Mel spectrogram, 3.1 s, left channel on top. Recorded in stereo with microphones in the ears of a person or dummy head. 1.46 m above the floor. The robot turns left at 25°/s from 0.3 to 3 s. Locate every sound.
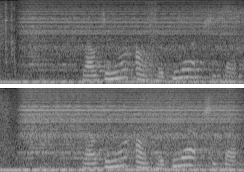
1.0 s a woman speaking: 5° left, 0.6 m; by 3.0 s 45° right, 0.6 m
